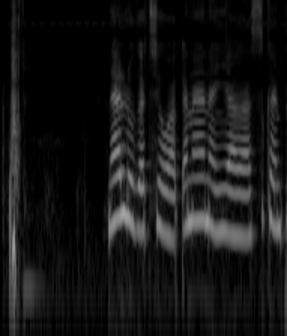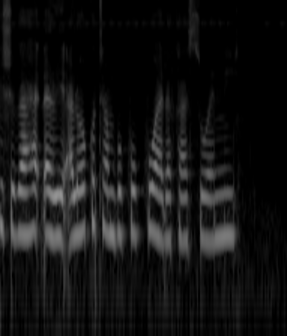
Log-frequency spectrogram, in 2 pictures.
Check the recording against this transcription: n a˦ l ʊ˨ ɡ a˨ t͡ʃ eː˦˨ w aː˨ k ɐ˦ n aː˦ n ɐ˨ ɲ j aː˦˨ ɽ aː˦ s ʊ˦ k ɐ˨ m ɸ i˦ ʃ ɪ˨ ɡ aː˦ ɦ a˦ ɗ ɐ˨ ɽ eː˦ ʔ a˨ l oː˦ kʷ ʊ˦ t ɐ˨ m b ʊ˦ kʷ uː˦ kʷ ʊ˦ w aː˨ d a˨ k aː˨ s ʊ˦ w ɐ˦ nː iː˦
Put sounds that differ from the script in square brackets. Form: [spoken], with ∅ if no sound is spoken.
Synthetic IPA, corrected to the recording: n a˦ l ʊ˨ ɡ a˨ t͡ʃ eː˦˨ w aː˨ [kʼ] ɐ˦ n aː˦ n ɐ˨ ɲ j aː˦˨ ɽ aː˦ s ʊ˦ k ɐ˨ m ɸ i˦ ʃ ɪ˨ ɡ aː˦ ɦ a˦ ɗ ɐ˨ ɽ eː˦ ʔ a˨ l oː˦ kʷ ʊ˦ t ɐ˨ m b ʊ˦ kʷ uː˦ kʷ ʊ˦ w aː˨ d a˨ k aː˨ s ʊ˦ w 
